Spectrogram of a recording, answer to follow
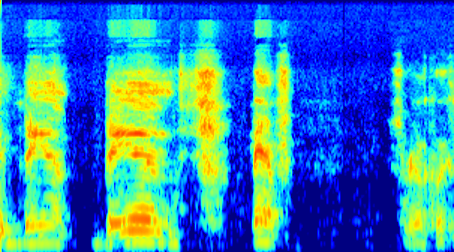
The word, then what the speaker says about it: Banff: How do you say Banff? Banff. Banff. Just real quick. What are the 2 F's for? That's what they're for. Kind of like 2 L's in Lloyd. Right. One's silent.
